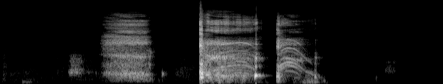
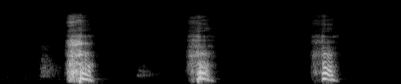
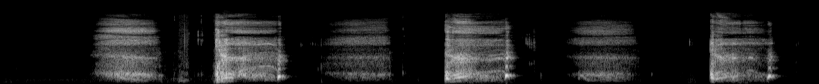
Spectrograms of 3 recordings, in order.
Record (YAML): cough_length: 4.4 s
cough_amplitude: 32768
cough_signal_mean_std_ratio: 0.34
exhalation_length: 4.0 s
exhalation_amplitude: 32765
exhalation_signal_mean_std_ratio: 0.29
three_cough_length: 8.2 s
three_cough_amplitude: 32052
three_cough_signal_mean_std_ratio: 0.41
survey_phase: beta (2021-08-13 to 2022-03-07)
age: 18-44
gender: Female
wearing_mask: 'No'
symptom_cough_any: true
symptom_runny_or_blocked_nose: true
symptom_fatigue: true
symptom_other: true
symptom_onset: 3 days
smoker_status: Never smoked
respiratory_condition_asthma: false
respiratory_condition_other: false
recruitment_source: Test and Trace
submission_delay: 1 day
covid_test_result: Positive
covid_test_method: RT-qPCR
covid_ct_value: 17.3
covid_ct_gene: N gene
covid_ct_mean: 17.5
covid_viral_load: 1800000 copies/ml
covid_viral_load_category: High viral load (>1M copies/ml)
